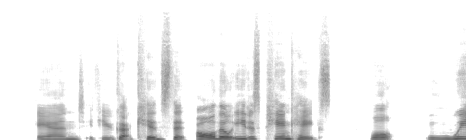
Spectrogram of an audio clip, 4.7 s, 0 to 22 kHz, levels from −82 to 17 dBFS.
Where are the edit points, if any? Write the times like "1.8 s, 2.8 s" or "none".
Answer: none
